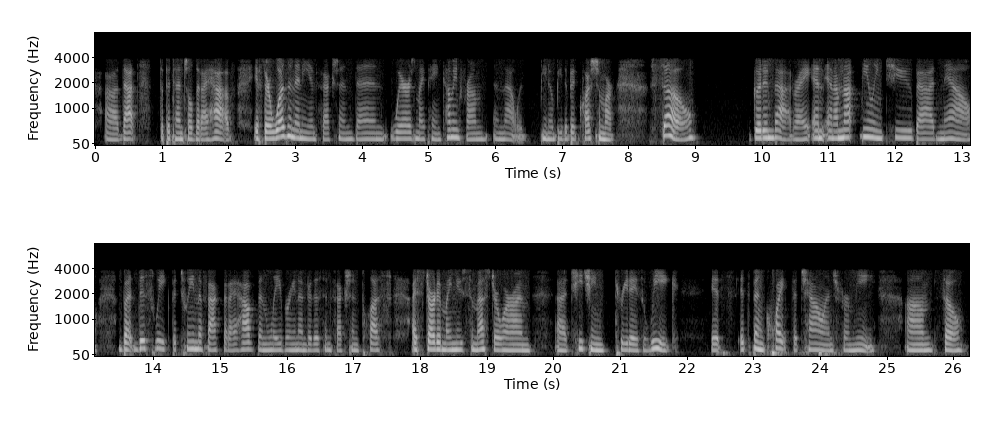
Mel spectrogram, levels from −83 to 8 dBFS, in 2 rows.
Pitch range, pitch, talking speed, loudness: 160-190 Hz, 170 Hz, 180 wpm, -25 LUFS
